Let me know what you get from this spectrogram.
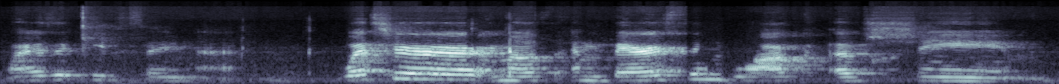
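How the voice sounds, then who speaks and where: A woman's voice: medium pitch, slow pace, gravelly, sharp tone. A woman hosting a casual live chat, reading questions aloud and reacting to her guest. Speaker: host. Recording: echoey room with faint noise.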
